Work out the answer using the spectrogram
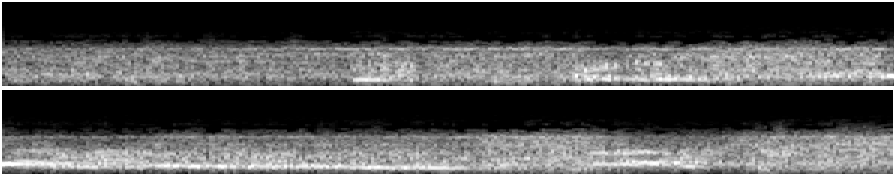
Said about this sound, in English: It's going through like butter. It won't be long. Hey! Arthur, stop the drill.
